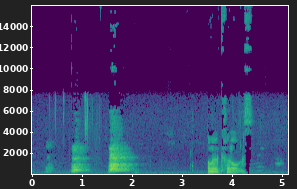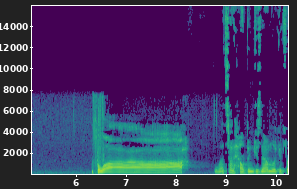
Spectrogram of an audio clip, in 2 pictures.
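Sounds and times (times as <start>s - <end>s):
dog barking: 0.3s - 2.2s
speech: 3.5s - 4.5s, 6.4s - 8.2s, 8.8s - 10.2s.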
